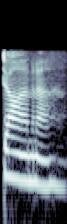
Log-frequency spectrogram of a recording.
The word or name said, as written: donna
